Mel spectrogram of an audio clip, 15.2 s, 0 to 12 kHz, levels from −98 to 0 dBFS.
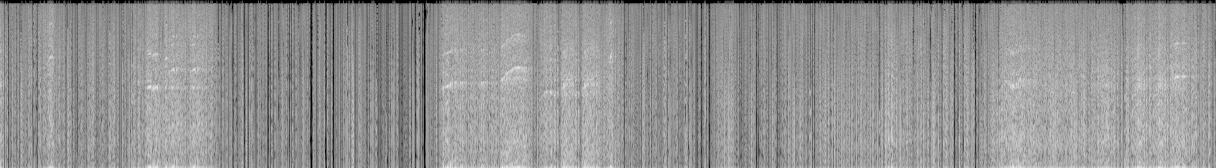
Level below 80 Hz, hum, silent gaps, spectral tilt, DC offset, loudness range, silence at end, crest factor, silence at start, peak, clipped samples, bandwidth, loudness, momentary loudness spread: -34 dBFS; none; none; -1 dB/octave; 2%; 6 LU; 0 s; 16 dB; 0 s; 0 dBFS; 0.6%; 12 kHz; -14 LUFS; 11 LU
